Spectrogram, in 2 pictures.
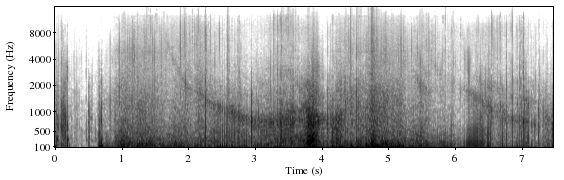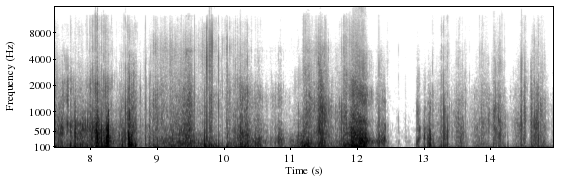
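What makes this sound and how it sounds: Pieces of beige self-adhesive elastic bandage fabric, one held in each hand, are pressed and rubbed between fingertips and thumbs. The result is a steady stream of close, muffled, heavily low-weighted rubbing and sticky crackling with scattered soft pops. There is a brief silent gap near the end before the rubbing resumes.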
